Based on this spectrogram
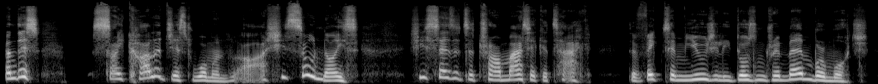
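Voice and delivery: put-on high, tearful, whiny girl; a bandaged girl fighting tears; whiny young woman. Chantal voiced.

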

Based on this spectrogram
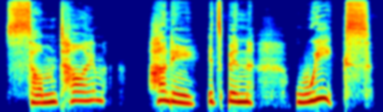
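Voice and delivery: disbelieving, pleading; exasperated mother. Acted.

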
